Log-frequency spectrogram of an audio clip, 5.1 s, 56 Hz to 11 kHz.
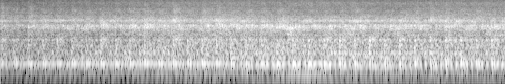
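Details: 40-year-old mid-80s Kubota F2000 front-mount mower, three-cylinder diesel, started after 10-second glow plug preheat, transmission in neutral: even diesel chatter at steady idle, no misses or knocks; engine running healthy. Normal idle.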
